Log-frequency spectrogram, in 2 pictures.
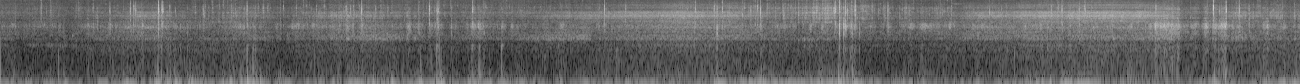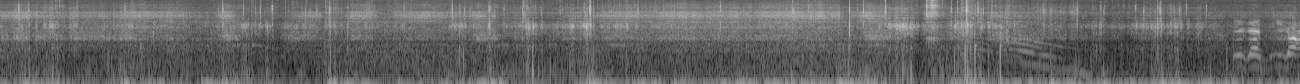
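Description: Mountain bike riding fast down a dirt trail, heard from a bike-mounted camera: a heavy wind rumble on the microphone with tyre noise and frequent rattles and knocks from the bike over bumps.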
